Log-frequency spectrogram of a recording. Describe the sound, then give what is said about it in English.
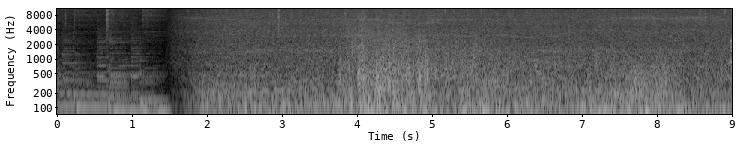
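A short burst of music cuts off, giving way to a steady roar of heavy rain with deep, rolling thunder rumbling continuously underneath, loud, with no voices, during Hurricane Ian in Florida. “I just need my hair to stay put in this storm.”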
